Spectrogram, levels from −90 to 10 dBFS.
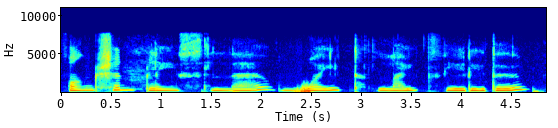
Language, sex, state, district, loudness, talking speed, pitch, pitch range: Tamil, female, Tamil Nadu, Nilgiris, -17 LUFS, 60 wpm, 265 Hz, 245-300 Hz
